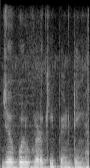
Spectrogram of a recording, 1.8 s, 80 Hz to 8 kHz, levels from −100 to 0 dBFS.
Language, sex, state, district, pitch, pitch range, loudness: Hindi, male, Jharkhand, Ranchi, 120 Hz, 120-125 Hz, -17 LUFS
